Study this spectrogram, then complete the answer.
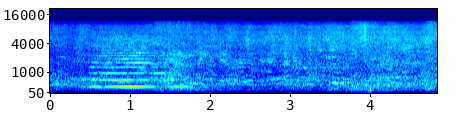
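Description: A Mumbai local train on the Western Railway line at Dadar station sounds its horn in a few long tones near the start, over a rumbling platform bed with crowd noise and voices.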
